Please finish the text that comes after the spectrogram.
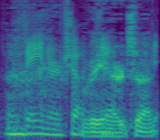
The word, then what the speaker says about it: Vaynerchuk: Gary Vaynerchuk, I think is how you say his last name. Vaynerchuk.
